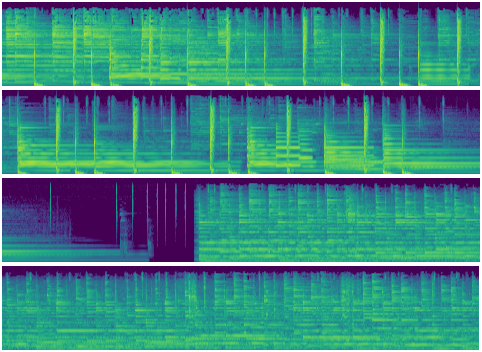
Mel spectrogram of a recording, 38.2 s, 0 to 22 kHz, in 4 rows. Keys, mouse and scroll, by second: 0.2 shift+click, 0.8 shift+click, 1.9 shift+click, 2.3 shift+click, 3.7 shift+click, 4.3 shift+click, 4.7 shift+click, 5.4 shift+click, 5.8 shift+click, 6.2 shift+click, 6.9 shift+click, 7.4 alt+middle click, 7.6 alt+scroll up 1, 7.7 alt+click, 7.9 alt+middle click, 8.8 shift+click, 9.3 alt+click, 9.4 alt+middle click, 9.7 alt+click, 9.7 middle click, 10.4 shift+click, 10.6 shift+click, 10.8 alt+click, 10.9 alt+middle click, 11.2 shift+click, 11.5 shift+click, 11.6 scroll down 1, 11.7 alt+click, 12.2 alt+click, 12.5 alt+scroll up 1, 12.6 scroll down 1, 12.7 alt+click, 13.2 alt+click, 13.4 alt+middle click, 13.5 alt+scroll up 2, 13.7 scroll down 1, 14.0-14.3 scroll, 14.3 Tab, 14.8 Tab, 16.0 alt+scroll up 1, 17.6 alt+middle click, 18.2 scroll down 1, 18.4 alt+click, 18.9-19.4 scroll up 1, 21.4 shift+click, 22.0 shift+click, 22.2 shift+click, 22.6 shift+click, 22.7 shift+click, 22.9 alt+middle click, 23.2 shift+click, 24.1 shift+click, 24.5 shift+click, 24.7 ctrl+z, 24.8 scroll down 1, 24.9 alt+click, 26.0 scroll down 1, 26.4 scroll up 1, 26.6 alt+click, 26.8 alt+middle click, 27.6 3, 28.1 alt+click, 29.4-29.8 scroll down 1, 29.8 alt+middle click, 30.6 3, 31.0 scroll up 1, 31.9 scroll down 1, 32.2 alt+middle click, 32.3 alt+click, 33.0 alt+middle click, 34.1 scroll up 1, 35.1 scroll up 1, 35.3 alt+click, 35.9 alt+middle click, 36.3 alt+click, 36.6 alt+scroll up 1, 36.9-37.2 scroll down 1, 37.3 right click.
